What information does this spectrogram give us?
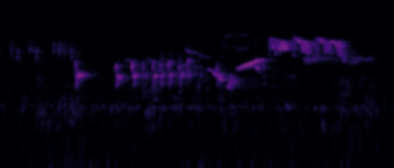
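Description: Dark-throated Oriole giving quick, varied chirps and short whistled slurs, high-pitched and bunched over a few seconds, with a faint low rumble behind.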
